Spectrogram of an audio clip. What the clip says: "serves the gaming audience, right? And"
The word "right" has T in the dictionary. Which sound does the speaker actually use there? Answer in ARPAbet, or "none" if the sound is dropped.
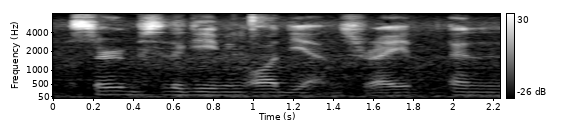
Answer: T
